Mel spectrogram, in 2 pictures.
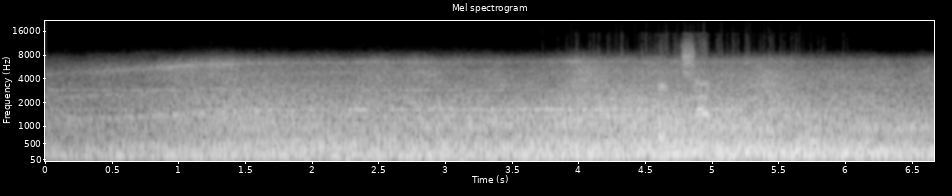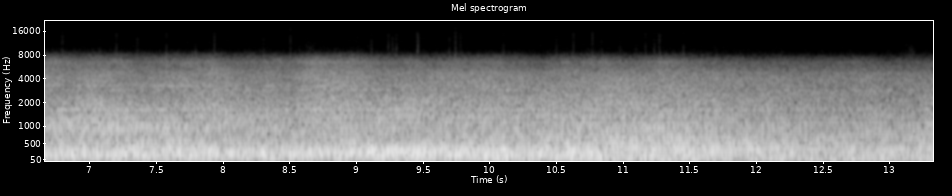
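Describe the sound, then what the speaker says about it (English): A Boeing 747-8 Intercontinental freighter at Heathrow Airport gives a loud, continuous engine roar with a steady broadband rush that holds strong throughout, and a faint whine rises briefly in the middle. "Super strange 747-8 intercontinental freighter."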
